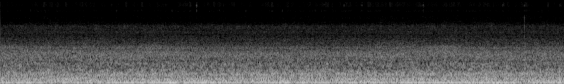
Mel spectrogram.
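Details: 2012 Frigidaire 18,500 BTU 220V R-410A window/wall AC, nearly 14 years old, outdoors at about 88°F: low steady hum with even rumble, no knocking, rattling or squealing; compressor running normally and blowing cold, though fan bearings noted as starting to go.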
